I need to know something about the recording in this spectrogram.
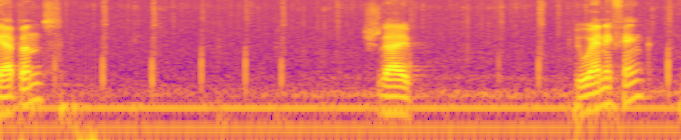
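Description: Footsteps tap quickly and evenly on a hard stone floor.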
